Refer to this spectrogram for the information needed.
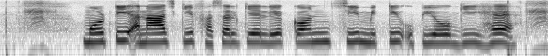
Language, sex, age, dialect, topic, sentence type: Hindi, female, 25-30, Garhwali, agriculture, question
